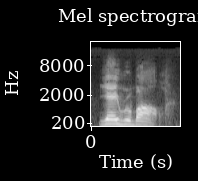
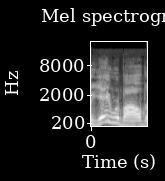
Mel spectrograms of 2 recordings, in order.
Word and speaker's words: Yerubal: I just try to pronounce it in the way the Hebrew language is pronounced, like Yerubal. There's no J sound, so that's how we would properly pronounce that name.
